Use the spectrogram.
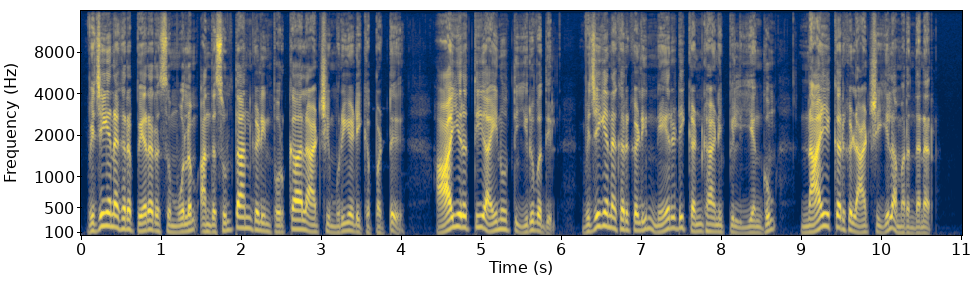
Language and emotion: Tamil, neutral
